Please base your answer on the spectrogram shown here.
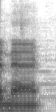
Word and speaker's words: Knack: My guy Knack. Rhymes with Dak.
